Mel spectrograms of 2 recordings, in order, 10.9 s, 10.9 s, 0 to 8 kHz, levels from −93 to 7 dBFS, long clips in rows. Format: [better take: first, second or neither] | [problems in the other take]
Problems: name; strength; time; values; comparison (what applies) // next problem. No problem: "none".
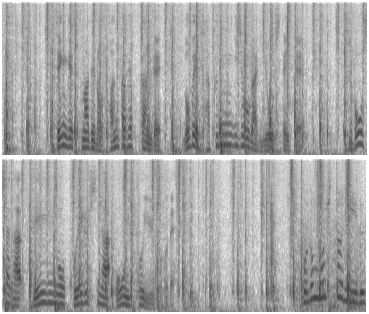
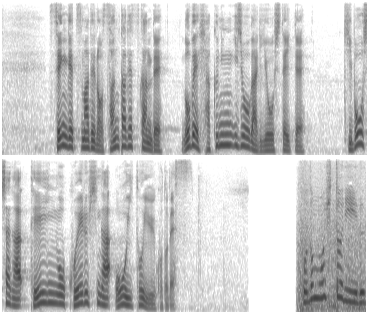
second | background sound (Run); 2 dB below the speech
